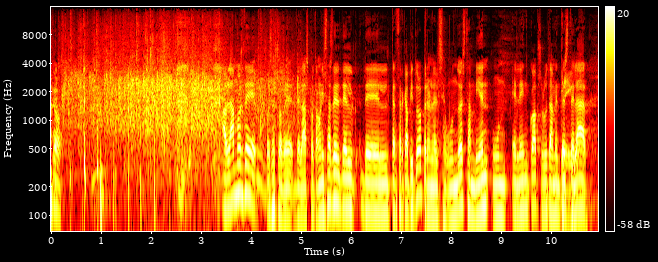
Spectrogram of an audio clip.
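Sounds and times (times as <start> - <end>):
speech: 0.0 - 0.4, 2.5 - 10.9
crowd clapping: 0.0 - 5.7.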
